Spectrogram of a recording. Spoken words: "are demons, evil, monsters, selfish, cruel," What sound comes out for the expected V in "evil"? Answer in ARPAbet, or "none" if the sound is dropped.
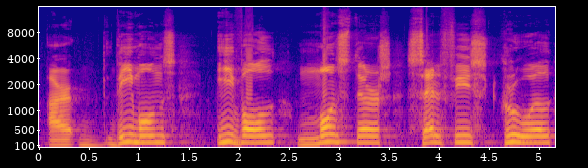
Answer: V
